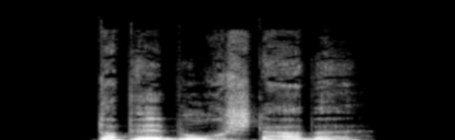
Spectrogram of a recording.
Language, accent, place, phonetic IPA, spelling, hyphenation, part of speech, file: German, Germany, Berlin, [ˈdɔpl̩ˌbuːxʃtaːbə], Doppelbuchstabe, Dop‧pel‧buch‧sta‧be, noun, De-Doppelbuchstabe.ogg
- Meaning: 1. homogeneous digraph, double letter, doubled letter 2. heterogeneous digraph 3. ligature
